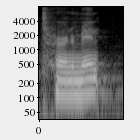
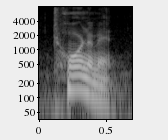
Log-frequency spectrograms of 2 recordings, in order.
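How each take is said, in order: First: The first syllable sounds like 'ter'. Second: The first syllable sounds like 'tour'. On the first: The speaker calls it wrong. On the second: The speaker calls it right.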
